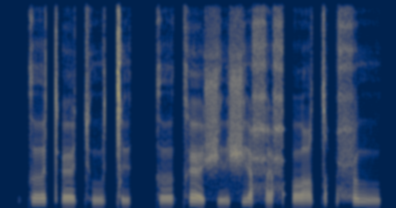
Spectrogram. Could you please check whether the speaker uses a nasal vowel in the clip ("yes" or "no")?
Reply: no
